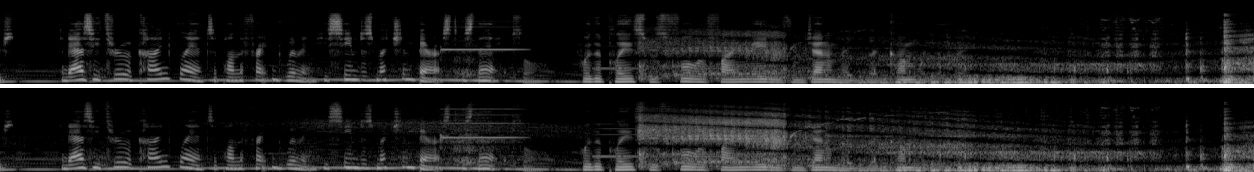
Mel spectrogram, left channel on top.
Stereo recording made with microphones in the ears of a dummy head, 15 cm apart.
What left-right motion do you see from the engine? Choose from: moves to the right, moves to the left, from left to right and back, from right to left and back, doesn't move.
moves to the left.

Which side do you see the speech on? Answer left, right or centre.
left.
